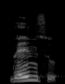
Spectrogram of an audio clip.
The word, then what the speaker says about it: 왼수: 왼수. 원수가 아닙니다. 이건 왼수라고 발음해야 돼요.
